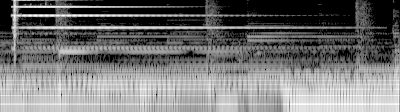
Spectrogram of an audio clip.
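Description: A single bright chime struck once, ringing with several high tones that fade away over about a second and a half, used as a transition sound effect between news stories.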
